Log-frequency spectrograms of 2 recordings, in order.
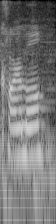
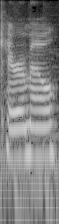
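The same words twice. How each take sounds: First: The word is squeezed into fewer syllables. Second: The word is said with three full syllables. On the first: This is the speaker's own northern way. "why do you say caramel like it's one syllable?" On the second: This is the way others expect. "caramel is three syllables"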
